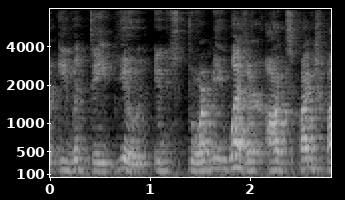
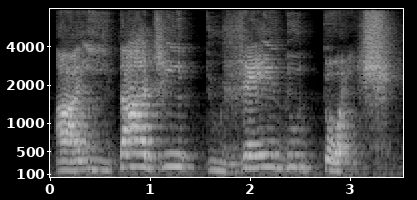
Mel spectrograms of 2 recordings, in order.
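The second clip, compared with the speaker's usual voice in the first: slow, careful Portuguese pronunciation of the title; slower than usual. Shown as a demonstration. Giving the Portuguese title, careful Portuguese pronunciation. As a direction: say A Idade do Gelo dois slowly, the Portuguese way. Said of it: "as the Portuguese call it".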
